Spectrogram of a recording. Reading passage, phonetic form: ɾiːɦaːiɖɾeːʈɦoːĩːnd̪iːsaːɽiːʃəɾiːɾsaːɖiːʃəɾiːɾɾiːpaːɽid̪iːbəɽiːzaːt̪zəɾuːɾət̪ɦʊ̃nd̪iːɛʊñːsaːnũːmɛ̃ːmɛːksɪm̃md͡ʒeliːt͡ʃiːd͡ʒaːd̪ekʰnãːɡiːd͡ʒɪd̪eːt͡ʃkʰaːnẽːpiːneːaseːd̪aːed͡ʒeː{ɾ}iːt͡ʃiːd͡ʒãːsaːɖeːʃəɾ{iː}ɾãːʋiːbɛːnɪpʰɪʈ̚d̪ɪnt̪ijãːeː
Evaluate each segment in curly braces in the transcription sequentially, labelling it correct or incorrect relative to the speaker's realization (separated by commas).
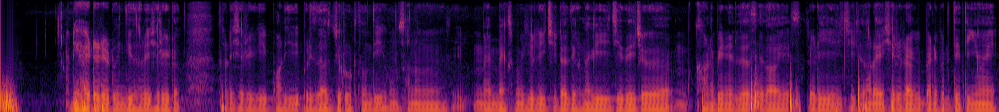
incorrect, correct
